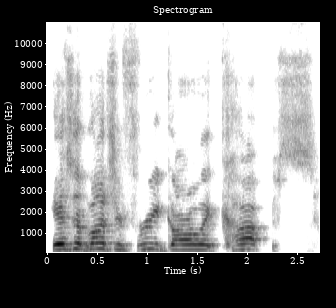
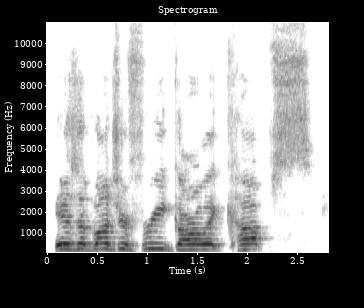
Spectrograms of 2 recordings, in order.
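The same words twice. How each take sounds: First: Spoken aloud mocking version; mock troll line. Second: Unvoiced mock whisper of the troll line; whispered mocking repeat. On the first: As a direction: sneer it out as the troll. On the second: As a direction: hiss it like a secret.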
